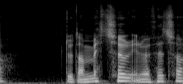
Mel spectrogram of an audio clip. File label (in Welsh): "metr", Welsh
